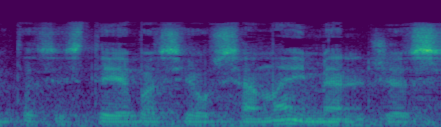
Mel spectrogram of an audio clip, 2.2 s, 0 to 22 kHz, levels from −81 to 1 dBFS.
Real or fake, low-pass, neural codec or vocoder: real; 10.8 kHz; none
